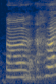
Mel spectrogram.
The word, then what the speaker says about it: Hej: High is high only, but the spelling is different. So spelling is Hej.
